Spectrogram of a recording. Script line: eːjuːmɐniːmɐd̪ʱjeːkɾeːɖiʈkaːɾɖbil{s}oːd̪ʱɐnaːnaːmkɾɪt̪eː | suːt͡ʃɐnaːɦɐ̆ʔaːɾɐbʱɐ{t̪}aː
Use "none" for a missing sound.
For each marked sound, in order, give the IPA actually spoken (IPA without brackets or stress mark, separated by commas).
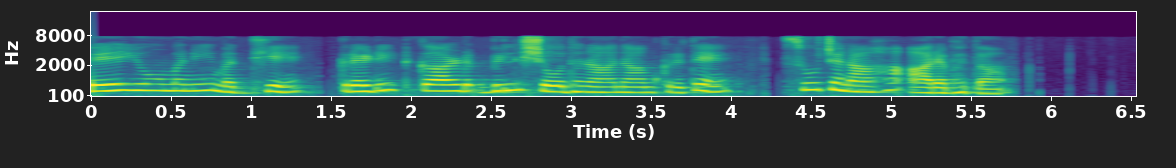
ʃ, t̪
